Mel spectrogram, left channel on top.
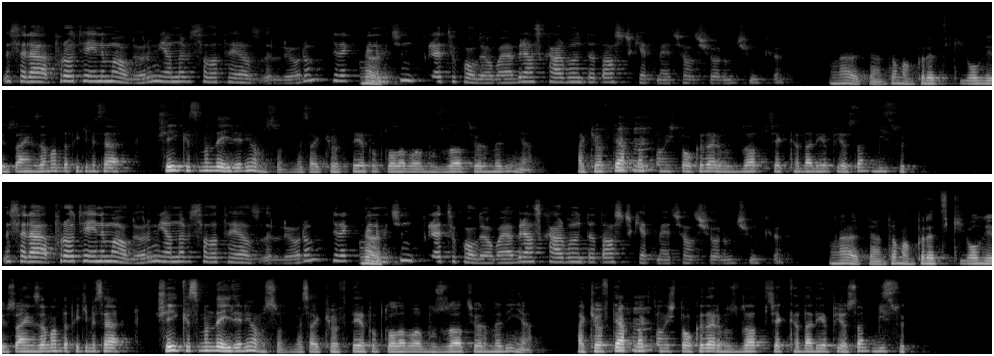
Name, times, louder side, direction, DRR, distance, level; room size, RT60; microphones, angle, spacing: voice 1, 0.0-7.8 16.0-16.4, right 2 dB, 20° right, 0.8 m, -32 dB
voice 2, 8.3-11.1 11.5-15.2 15.7-18.9, right 4 dB, 70° right, 0.6 m, -25 dB
18.5 x 8.9 x 4.2 m
head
